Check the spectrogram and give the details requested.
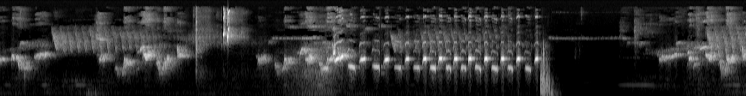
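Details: White-rumped shama provoking song meant to make rival birds rage: varied slurred whistles, then a steady run of about a dozen clear, repeated notes, a pause, and a return to warbled phrases.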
